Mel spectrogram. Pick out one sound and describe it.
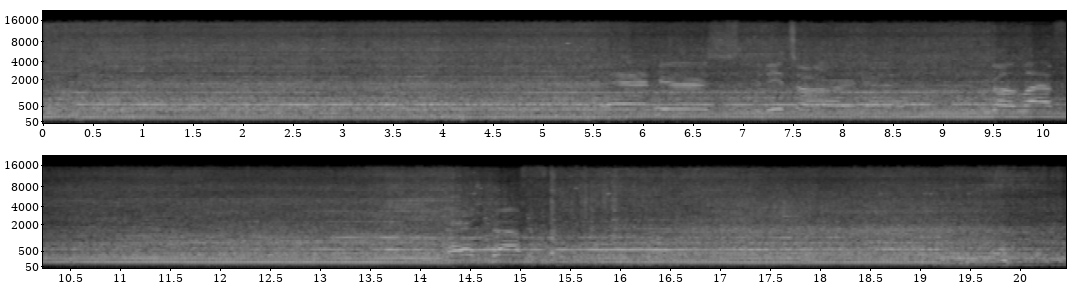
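A vehicle engine drones steadily, then cuts off.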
